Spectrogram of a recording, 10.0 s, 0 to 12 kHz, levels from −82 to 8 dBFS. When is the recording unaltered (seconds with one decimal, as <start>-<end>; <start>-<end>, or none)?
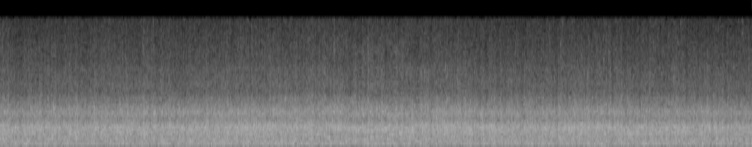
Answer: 0.0-4.0; 5.8-10.0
